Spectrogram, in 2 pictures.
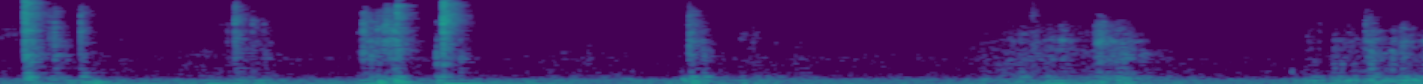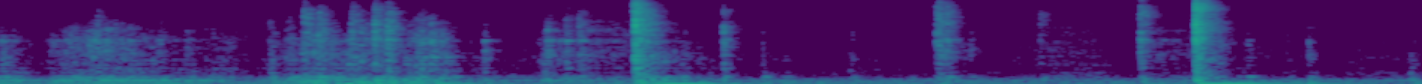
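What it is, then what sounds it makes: Wooden abacus beads clacking. Fingertips push colored wooden beads along the metal rods of a wooden-frame abacus, and the beads clack together. Short, bright, dry clicks come at irregular intervals, with soft sliding rustles between them over a quiet, low background hum.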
